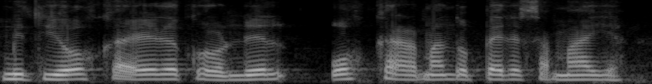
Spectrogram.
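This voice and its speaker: Creaky-voiced woman giving pained testimony. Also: lowish voice, flat delivery, mellow, highs cut off. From El Salvador. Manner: earnest, pained recounting, slowing at hard moments. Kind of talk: personal testimony.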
